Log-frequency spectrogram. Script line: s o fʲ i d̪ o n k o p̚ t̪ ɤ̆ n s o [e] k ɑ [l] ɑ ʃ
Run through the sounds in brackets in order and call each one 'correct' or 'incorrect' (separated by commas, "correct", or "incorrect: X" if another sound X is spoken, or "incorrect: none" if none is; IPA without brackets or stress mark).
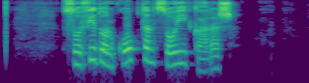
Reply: incorrect: i, incorrect: ɾ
